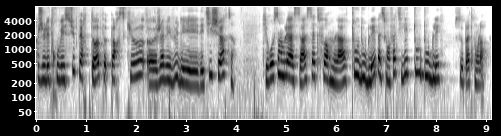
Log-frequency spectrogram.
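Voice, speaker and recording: A woman, chatting casually and rambling a little as she shows her sewing projects. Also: fairly high pitch. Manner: chatty, rambling, many fillers and restarts. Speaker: sewing vlogger.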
